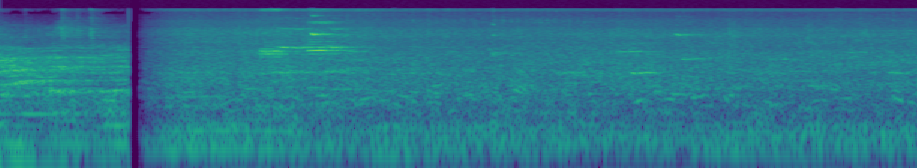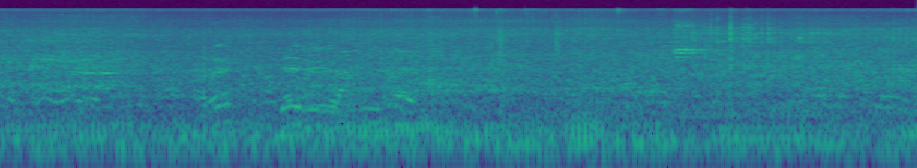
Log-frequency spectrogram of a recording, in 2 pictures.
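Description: Motorcycle engines rumble steadily as a line of riders passes close by.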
